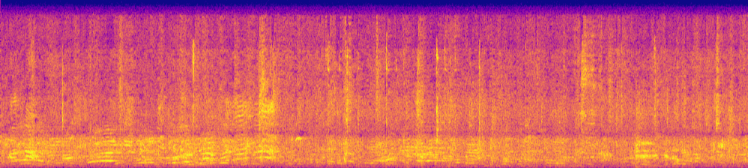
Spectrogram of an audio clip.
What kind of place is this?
park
